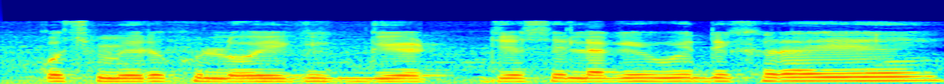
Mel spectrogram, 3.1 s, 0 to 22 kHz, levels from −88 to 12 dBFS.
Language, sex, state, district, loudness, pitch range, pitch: Hindi, male, Madhya Pradesh, Katni, -13 LUFS, 145-155 Hz, 150 Hz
